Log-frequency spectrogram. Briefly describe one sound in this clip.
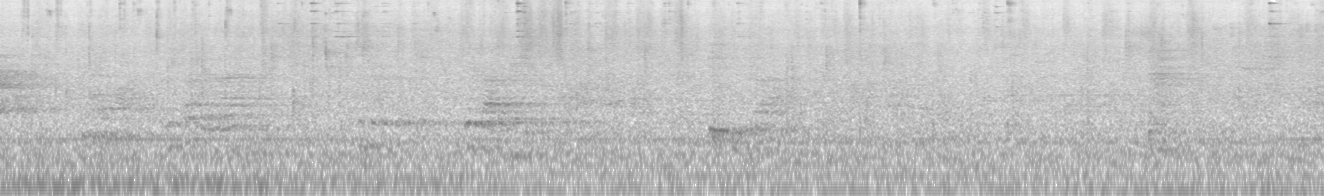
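A subway train rumbles steadily along its tracks, heard from inside a carriage.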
